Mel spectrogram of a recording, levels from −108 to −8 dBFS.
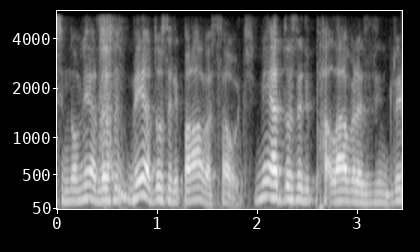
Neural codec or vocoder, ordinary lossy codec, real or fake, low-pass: codec, 16 kHz, 4.8 kbps, FACodec; none; fake; 5.4 kHz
